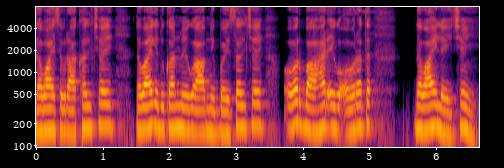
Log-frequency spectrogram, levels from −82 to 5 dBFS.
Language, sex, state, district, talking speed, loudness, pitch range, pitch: Maithili, male, Bihar, Katihar, 170 wpm, -17 LUFS, 160-180 Hz, 175 Hz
